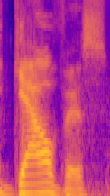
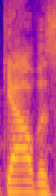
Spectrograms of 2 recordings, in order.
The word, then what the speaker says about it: Galvis: the season he said, "It's actually not Galvis. I want you to call me by how it's really pronounced which is Galvis."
